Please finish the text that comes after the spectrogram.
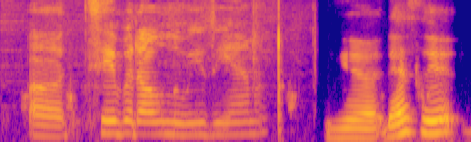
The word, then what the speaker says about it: Thibodaux: So Nickel State is in, and I'm hoping that I'm pronouncing this correctly. Thibodaux, Louisiana. Yeah, that's it. Thibodaux, Louisiana.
